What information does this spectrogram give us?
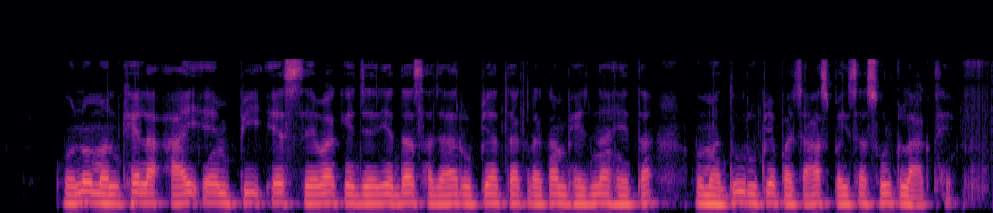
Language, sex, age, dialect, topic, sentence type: Chhattisgarhi, male, 25-30, Eastern, banking, statement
